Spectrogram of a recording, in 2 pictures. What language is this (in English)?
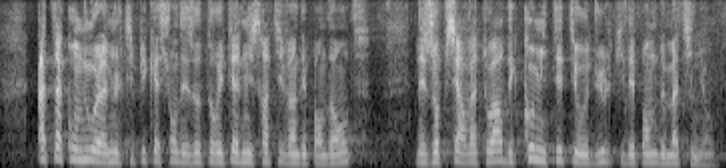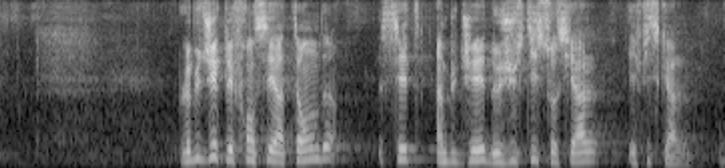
French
